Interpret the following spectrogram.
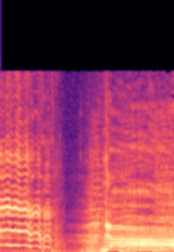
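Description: A man imitating a horse's whinny: a high call that rises, holds, then wavers down, ending under a second in. About a second and a half in, another man shouts a long, drawn-out "no".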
